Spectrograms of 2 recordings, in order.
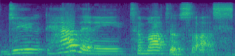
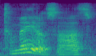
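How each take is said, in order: First: Put-on slow, lightly done Russian accent. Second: Said in the usual way. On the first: Host retelling the Russian guest's question, in a light Russian accent. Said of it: "Only in a Russian accent". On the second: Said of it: "And I went".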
